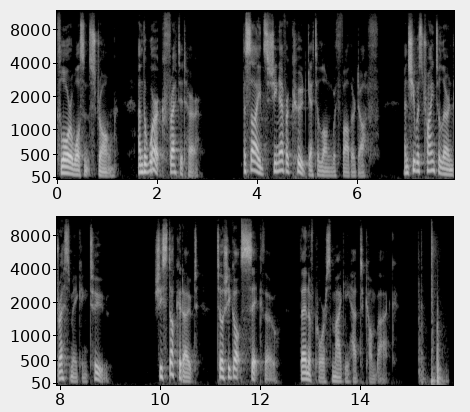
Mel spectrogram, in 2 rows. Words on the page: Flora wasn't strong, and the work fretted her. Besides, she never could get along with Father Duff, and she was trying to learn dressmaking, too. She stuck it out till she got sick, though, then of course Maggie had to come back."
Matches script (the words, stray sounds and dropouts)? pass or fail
fail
